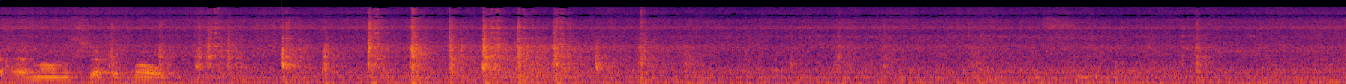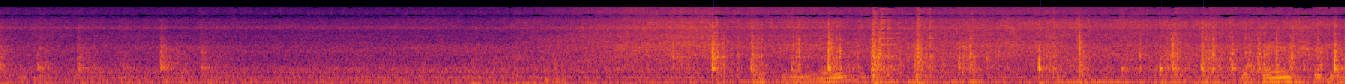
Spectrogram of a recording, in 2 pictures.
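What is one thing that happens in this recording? A spatula scrapes and stirs in a frying pan.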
